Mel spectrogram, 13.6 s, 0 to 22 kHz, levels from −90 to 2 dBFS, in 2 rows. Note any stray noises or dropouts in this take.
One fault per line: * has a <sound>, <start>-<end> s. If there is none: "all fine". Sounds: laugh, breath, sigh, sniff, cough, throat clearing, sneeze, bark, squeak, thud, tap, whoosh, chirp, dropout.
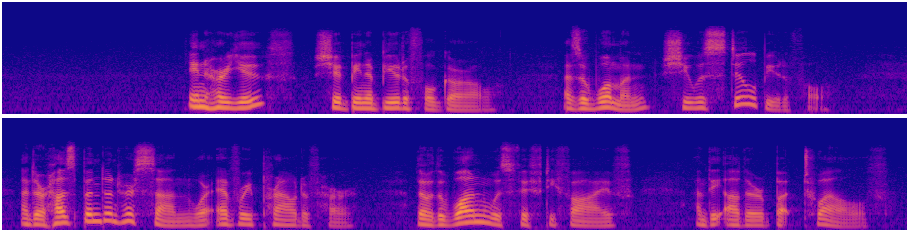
all fine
